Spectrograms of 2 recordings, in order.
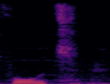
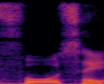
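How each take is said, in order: First: The word is said with one syllable. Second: The word is said with two syllables. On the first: A strong point. The speaker calls it right. "then it's pronounced as fort" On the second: The musical term for dynamics. The speaker calls it wrong. "I know it's not called Forte in this situation"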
